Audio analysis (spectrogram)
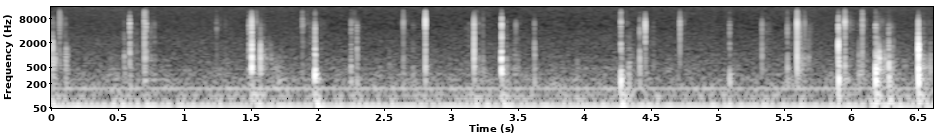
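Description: A small, solid orange bar of soap held in the hand is scraped with a small metal tool, leaving shavings on the board. About 25 short, sharp, bright scratches and clicks sound at irregular intervals, each dying away almost instantly, over a quiet, steady low hum.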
